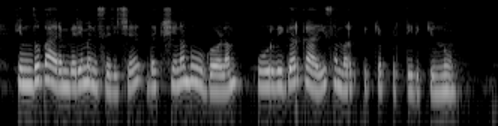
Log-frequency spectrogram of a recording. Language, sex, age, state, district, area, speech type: Malayalam, female, 18-30, Kerala, Thrissur, rural, read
